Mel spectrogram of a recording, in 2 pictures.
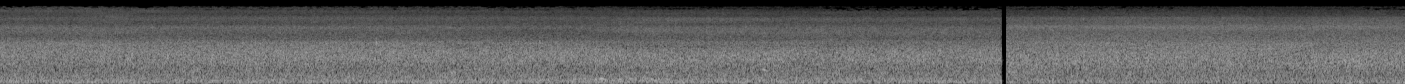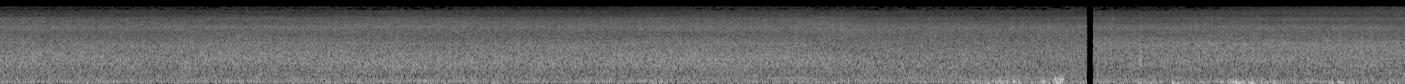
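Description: Shiraito Falls, a wide curtain of many thin waterfalls, giving a steady rush of falling water. A few low thumps come near the end, and the sound drops out for an instant twice.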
